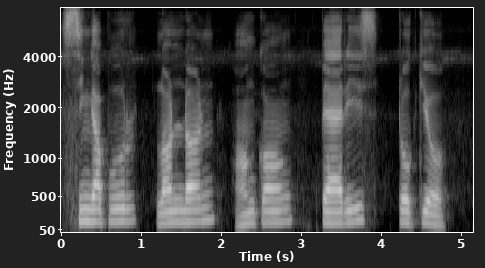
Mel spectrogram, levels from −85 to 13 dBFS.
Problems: none marked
